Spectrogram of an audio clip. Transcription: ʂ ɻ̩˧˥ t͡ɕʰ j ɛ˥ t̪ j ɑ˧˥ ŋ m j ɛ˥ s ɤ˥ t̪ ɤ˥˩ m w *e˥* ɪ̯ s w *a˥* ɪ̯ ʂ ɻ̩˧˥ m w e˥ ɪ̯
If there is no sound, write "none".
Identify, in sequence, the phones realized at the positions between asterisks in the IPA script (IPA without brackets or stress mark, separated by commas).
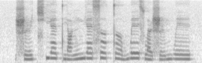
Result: e˥, a˨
